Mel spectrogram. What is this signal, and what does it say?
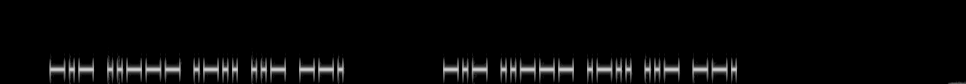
Morse code, heard as a keyed tone, about 25 wpm, 700 Hz. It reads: K2LUG K2LUG
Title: USA Call Signs - 5 Characters - Repeated 3x - 25wpm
